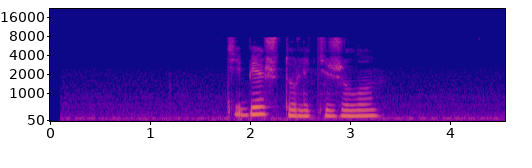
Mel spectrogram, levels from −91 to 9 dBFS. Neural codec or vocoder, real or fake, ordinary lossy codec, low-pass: none; real; none; none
